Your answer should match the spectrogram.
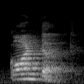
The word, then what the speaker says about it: conduct: His conduct at the meeting was professional. Pronunciation two conduct. There is a stress on the second syllable.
